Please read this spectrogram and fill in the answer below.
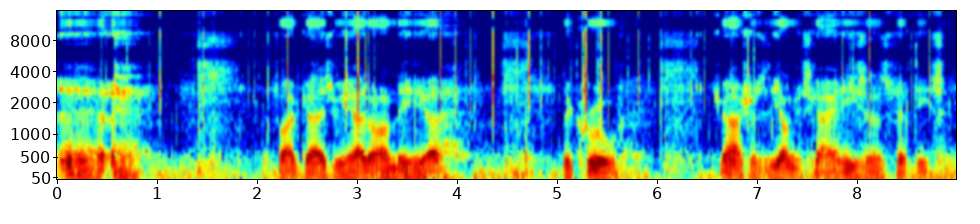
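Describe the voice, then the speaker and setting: A man's very deep, low voice in a monotone, flat delivery, very slow with long, frequent pauses, over noticeable background noise. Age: 70s. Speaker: vlogger walking his dog. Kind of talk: casual vlog monologue. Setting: outdoors. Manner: halting, many fillers.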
